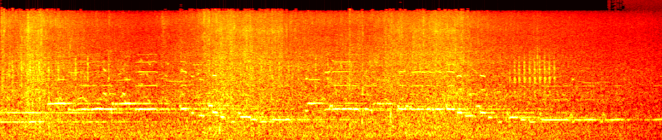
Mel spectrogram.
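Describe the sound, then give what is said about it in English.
Sea waves wash steadily onto the shore in a continuous, fairly loud rush of surf, with faint high tonal sounds drifting over the top, by the sea where people sit for a picnic and some fishing casts. “But no, so what we're going to do is, I think, while we're sitting here, have a nice little picnic, do a bit of casting, and see what we can see. By the sea.”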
